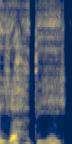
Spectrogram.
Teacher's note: یا ساکن سے پیچھے زیر ایک الف کے برابر کھینچ کے ادا کریں گے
